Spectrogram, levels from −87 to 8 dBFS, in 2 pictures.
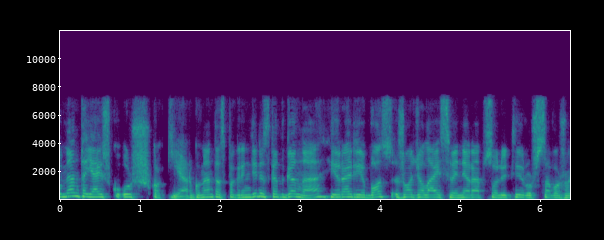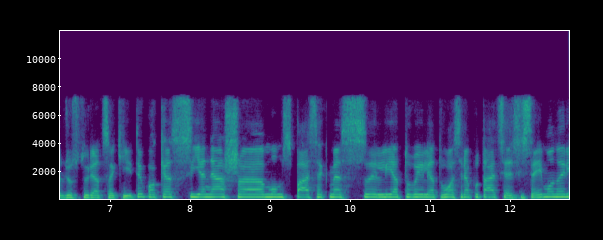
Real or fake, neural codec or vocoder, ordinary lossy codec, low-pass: real; none; AAC, 64 kbps; 7.2 kHz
